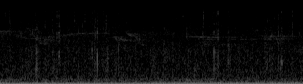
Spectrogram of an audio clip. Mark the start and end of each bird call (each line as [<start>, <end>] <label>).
[0.00, 1.24] Eastern Wood-Pewee (Contopus virens)
[0.00, 3.03] Red-eyed Vireo (Vireo olivaceus)
[1.74, 2.94] Black-capped Chickadee (Poecile atricapillus)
